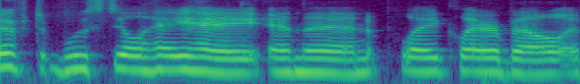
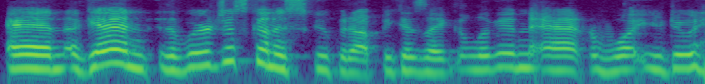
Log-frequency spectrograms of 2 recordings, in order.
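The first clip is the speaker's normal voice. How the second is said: ordinary talk, nothing marked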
